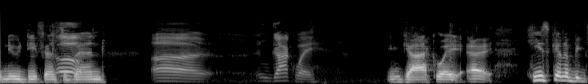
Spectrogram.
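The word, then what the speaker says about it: Ngakoue: The new defensive Oh, end, uh, Ngakwe.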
